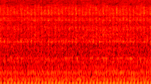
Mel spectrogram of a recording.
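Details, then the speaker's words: Renault bought as scrap, idling out of gear: a heavy low drone with rapid puffing pulses, exhaust much too loud. The previous owner was told it was the manifold, but no manifold gasket or leak is visible yet; the cause is suspected, not confirmed. "But yeah, we'll give it a start up and we'll have a listen to this exhaust. I will apologise in advance because it is quite loud."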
